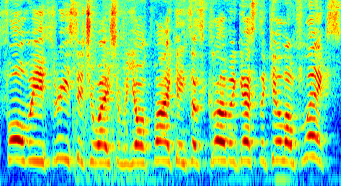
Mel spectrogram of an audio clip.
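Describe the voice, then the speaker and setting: A man speaks in a raised, projected voice with an extremely high pitch and a bright, sharp tone. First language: not English. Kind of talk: live commentary.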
